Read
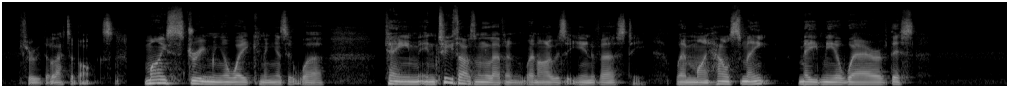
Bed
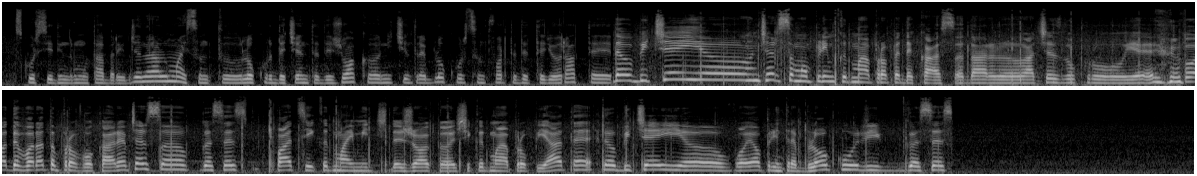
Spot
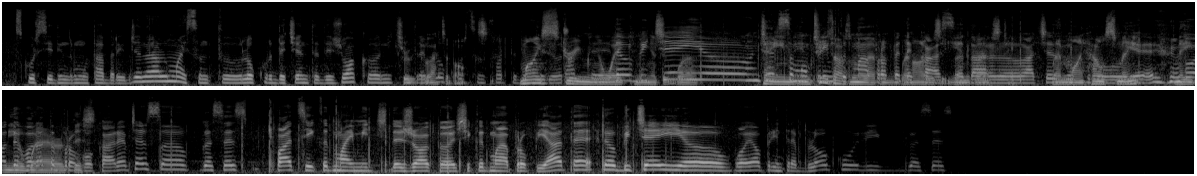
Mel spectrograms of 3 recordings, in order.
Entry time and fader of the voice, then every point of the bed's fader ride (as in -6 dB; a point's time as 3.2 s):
3.75 s, -5.5 dB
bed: 3.62 s -4 dB
4.45 s -10.5 dB
13.83 s -10.5 dB
14.87 s -3 dB
18.93 s -3 dB
20.71 s -23 dB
